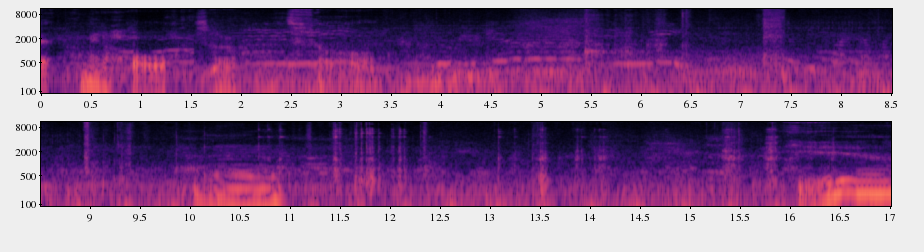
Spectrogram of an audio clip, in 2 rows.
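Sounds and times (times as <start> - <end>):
person humming: 16.1 - 17.0.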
